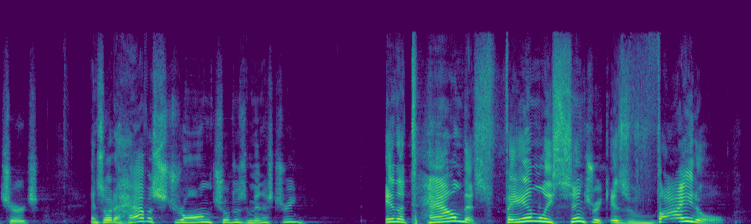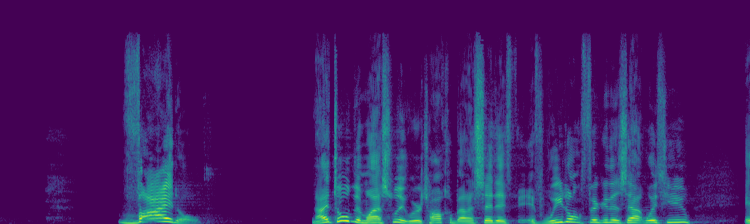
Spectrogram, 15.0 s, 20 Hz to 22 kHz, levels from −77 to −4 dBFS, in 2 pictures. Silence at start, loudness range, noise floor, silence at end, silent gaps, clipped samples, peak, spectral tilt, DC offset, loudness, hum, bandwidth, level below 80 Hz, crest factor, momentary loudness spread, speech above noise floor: 0 s; 5 LU; -76 dBFS; 0 s; none; under 0.1%; -2 dBFS; -3.5 dB/octave; under 0.1%; -19 LUFS; none; 19.5 kHz; -80 dBFS; 20 dB; 12 LU; 57 dB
